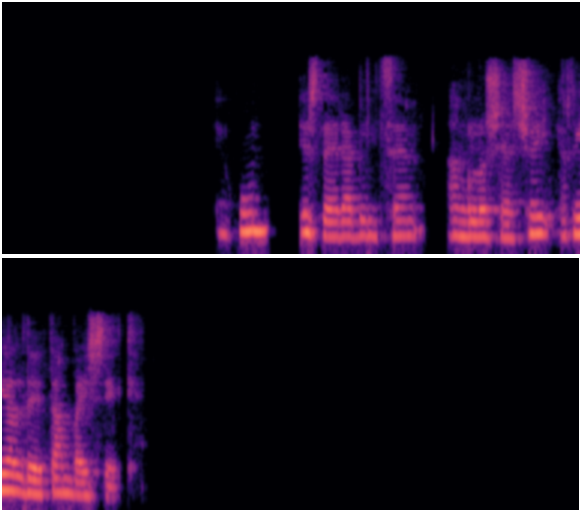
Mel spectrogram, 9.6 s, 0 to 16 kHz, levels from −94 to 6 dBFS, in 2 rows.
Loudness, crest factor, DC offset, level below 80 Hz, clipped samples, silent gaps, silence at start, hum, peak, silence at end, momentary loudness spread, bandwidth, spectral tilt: -31 LUFS; 18 dB; under 0.1%; -72 dBFS; under 0.1%; 2.33-2.44 s, 3.65-3.70 s; 1.8 s; none; -16 dBFS; 3.7 s; 13 LU; 8 kHz; -5.5 dB/octave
